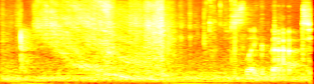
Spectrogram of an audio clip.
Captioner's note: adhesive peeling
